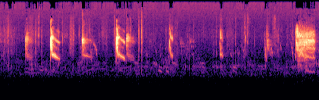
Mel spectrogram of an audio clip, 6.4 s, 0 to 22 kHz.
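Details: Bearded reedling (bearded tit) recorded in July 2023 at Liepāja, Latvia: a loose series of sharp, high, metallic pinging notes, roughly one every second or less, with a final harsher buzzy note; quiet background.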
